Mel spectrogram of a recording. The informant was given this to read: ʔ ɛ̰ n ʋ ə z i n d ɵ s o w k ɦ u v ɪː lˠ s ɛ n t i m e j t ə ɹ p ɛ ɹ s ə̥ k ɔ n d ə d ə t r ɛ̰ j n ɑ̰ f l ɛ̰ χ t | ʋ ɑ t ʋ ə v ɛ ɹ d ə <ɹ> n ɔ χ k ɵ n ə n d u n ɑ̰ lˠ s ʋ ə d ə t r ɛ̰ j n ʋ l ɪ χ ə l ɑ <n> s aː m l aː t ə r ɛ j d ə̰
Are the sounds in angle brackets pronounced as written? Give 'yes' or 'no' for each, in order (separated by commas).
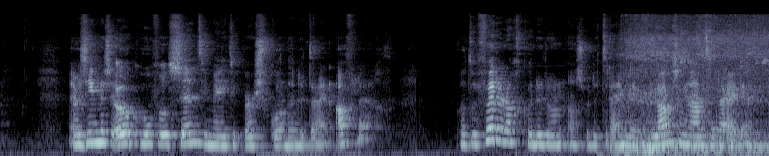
yes, no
